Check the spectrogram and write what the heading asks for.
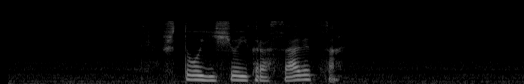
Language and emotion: Russian, positive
